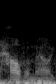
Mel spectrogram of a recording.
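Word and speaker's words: Hávamál: In fact, I have a video where I took a famous stanza of the poem Havamal, modern Icelandic pronunciation, Havamal, yes, jackals, and show you what it would look like in Proto-Norse.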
